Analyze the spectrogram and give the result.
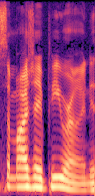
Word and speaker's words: Samaje Perine: That's how I felt about Samaje Perine.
